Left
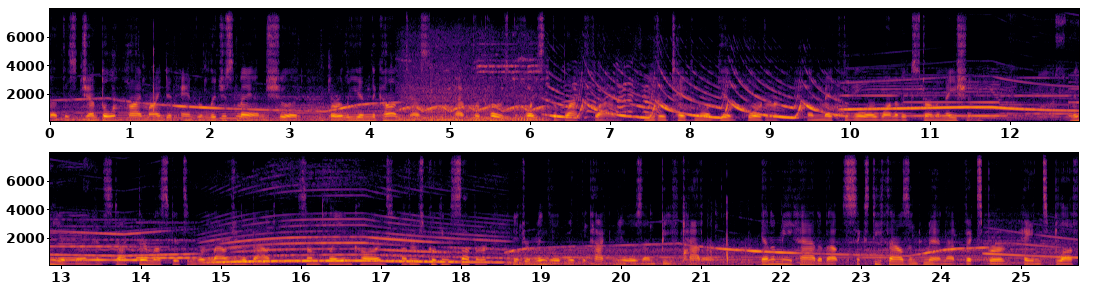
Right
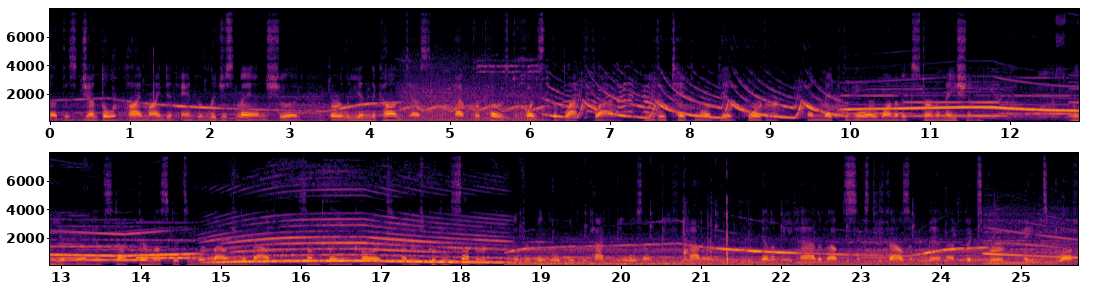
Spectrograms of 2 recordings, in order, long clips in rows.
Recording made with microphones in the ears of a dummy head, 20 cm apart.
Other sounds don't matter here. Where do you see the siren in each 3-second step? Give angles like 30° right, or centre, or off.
70° left, 70° left, 60° left, 50° left, 30° left, centre, 30° right, 40° right, 50° right.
